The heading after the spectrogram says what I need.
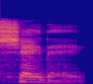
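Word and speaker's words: Chébé: So it is pronounced Shebe.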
